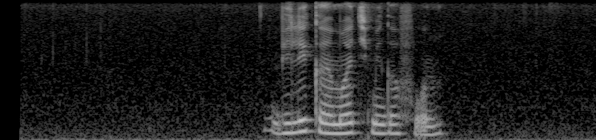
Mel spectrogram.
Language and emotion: Russian, neutral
